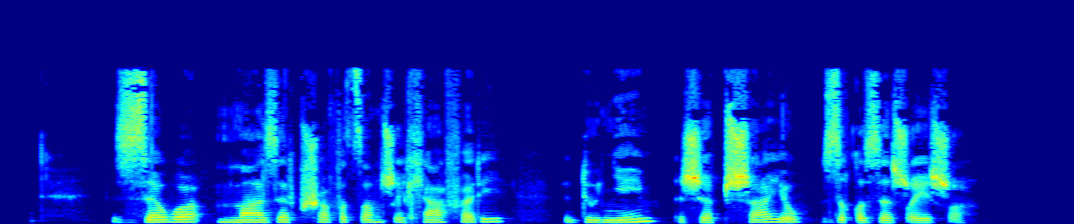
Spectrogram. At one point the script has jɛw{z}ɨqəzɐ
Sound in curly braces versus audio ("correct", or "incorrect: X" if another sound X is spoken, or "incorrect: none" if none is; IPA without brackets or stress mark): correct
